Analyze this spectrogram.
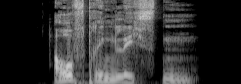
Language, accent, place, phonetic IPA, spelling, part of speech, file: German, Germany, Berlin, [ˈaʊ̯fˌdʁɪŋlɪçstn̩], aufdringlichsten, adjective, De-aufdringlichsten.ogg
- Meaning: 1. superlative degree of aufdringlich 2. inflection of aufdringlich: strong genitive masculine/neuter singular superlative degree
